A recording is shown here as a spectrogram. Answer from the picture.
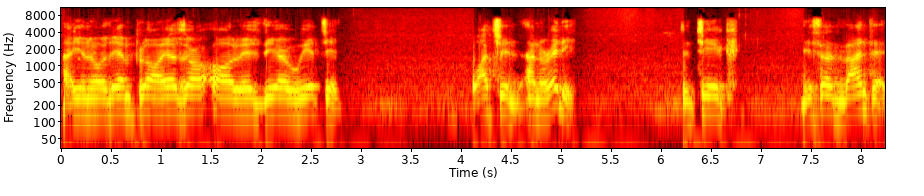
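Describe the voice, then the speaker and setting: Amid noticeable background noise, a man speaks at a fairly slow pace in a fairly high pitch, with long, frequent pauses. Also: ordinary pitch variation, very even loudness. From Jamaica. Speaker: trade unionist. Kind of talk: panel discussion.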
